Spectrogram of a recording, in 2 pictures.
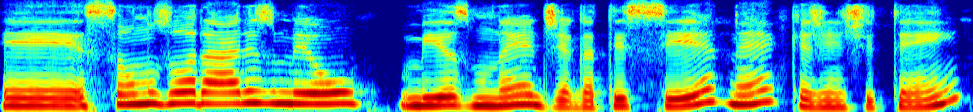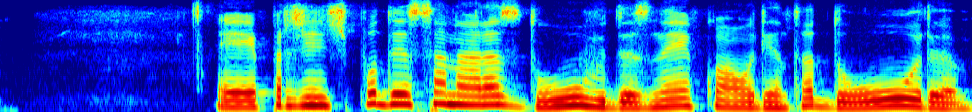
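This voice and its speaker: Speaking very slowly with lively intonation, a woman has a dark, mellow tone at medium pitch and very even loudness, her dry, close sound free of echo against a quiet background. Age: 30s. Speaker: preschool teacher. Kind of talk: interview. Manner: hesitant, frequent fillers.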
